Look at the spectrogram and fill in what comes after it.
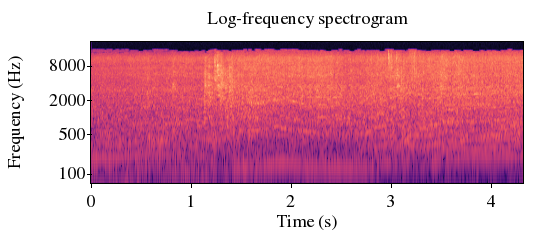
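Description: Jeep Wrangler TJ's engine running at low revs as it crawls through an off-road rut. Its pitch wavers with the throttle, lifting and dropping back about two seconds in.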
